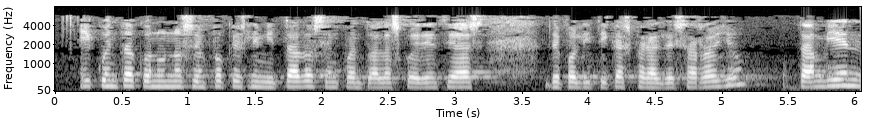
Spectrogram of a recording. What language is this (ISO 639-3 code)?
spa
